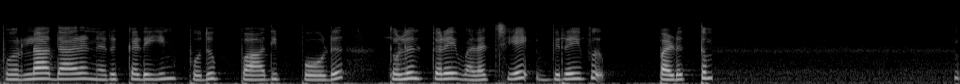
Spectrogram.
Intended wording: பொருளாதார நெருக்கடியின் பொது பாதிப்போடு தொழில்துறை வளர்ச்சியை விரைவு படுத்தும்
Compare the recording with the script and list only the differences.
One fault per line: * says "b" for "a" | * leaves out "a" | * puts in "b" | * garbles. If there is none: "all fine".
all fine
